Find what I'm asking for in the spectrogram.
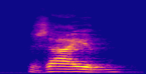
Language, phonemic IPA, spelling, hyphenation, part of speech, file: Dutch, /ˈzaːi̯ə(n)/, zaaien, zaai‧en, verb, Nl-zaaien.ogg
- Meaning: 1. to sow, plant seed 2. to spread, sow, engender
